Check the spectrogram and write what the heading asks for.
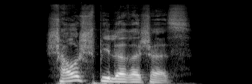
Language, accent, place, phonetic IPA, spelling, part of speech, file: German, Germany, Berlin, [ˈʃaʊ̯ˌʃpiːləʁɪʃəs], schauspielerisches, adjective, De-schauspielerisches.ogg
- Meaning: strong/mixed nominative/accusative neuter singular of schauspielerisch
